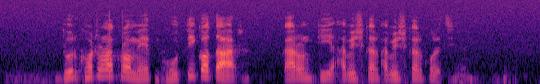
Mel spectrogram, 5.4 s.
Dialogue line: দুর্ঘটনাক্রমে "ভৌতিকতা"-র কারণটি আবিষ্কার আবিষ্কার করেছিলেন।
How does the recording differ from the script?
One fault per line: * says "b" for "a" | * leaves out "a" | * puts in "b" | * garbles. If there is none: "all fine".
all fine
